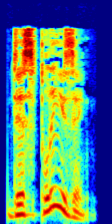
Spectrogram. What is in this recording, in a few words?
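"displeasing", British English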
